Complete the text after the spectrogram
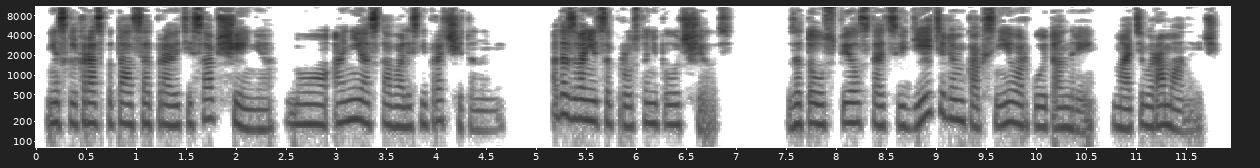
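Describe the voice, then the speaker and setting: A woman narrating a novel in the first person with steady storytelling. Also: lowish voice, no echo, clean studio sound. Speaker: audiobook narrator.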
